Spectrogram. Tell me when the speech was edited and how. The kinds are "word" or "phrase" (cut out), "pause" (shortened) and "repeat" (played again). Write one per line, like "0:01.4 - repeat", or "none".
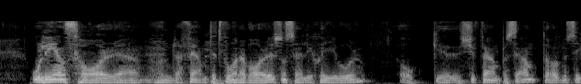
none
